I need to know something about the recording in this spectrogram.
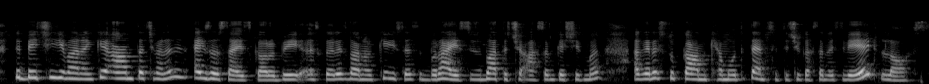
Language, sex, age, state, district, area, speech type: Kashmiri, female, 30-45, Jammu and Kashmir, Anantnag, rural, spontaneous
